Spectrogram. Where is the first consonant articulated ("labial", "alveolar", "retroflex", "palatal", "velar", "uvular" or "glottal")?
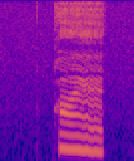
uvular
